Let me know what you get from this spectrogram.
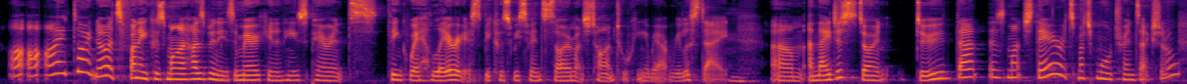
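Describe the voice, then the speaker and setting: In an Australian accent, a woman with a medium-pitched voice talks at a fairly quick pace with very wide pitch swings. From Australia (Canberra). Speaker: real estate media executive. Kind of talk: interview conversation.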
